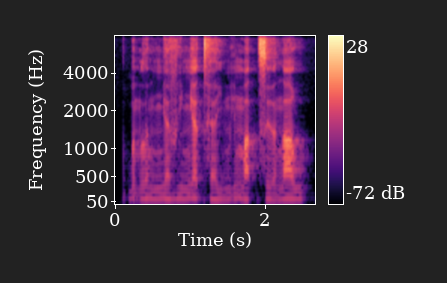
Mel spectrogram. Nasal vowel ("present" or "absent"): absent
